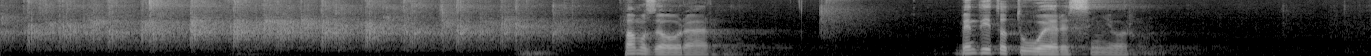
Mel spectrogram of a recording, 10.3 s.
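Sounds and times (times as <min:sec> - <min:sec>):
audience applause: 0:00.0 - 0:04.5
speech: 0:04.7 - 0:05.6, 0:07.2 - 0:08.6.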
